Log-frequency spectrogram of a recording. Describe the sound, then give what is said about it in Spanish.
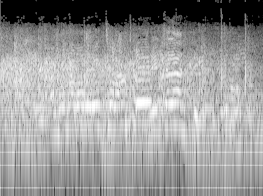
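A dense crowd at a procession loudly shouting the first vivas as the Jesús Caído image goes up the exit ramp toward the street, overlapping voices rising in cheering bursts over a steady roar of murmuring and scattered clapping that holds throughout. “La gente no, no puede esperar a que Jesús Caído pise la calle para, para gritar los primeros vivas.”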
